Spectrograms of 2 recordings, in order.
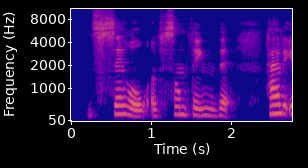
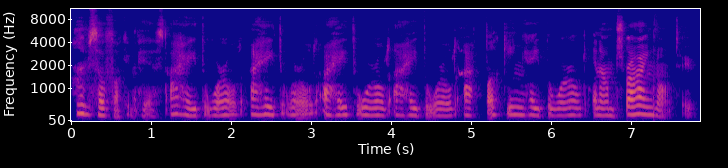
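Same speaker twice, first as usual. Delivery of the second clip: quiet seething; 2 semitones lower, 10 dB quieter than usual. Real, not acted. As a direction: let real rage simmer quietly, over and over. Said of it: "I'm so goddamn mad".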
